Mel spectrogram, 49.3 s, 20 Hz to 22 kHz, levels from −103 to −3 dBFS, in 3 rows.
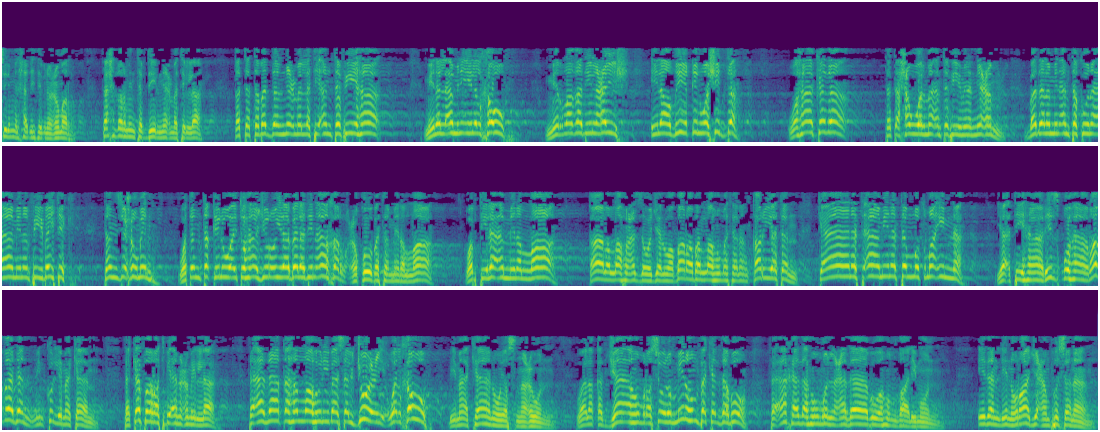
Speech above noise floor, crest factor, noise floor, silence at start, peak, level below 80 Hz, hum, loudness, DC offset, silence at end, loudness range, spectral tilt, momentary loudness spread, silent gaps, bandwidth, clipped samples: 32 dB; 14 dB; -47 dBFS; 0 s; -2 dBFS; -42 dBFS; none; -16 LUFS; under 0.1%; 0 s; 3 LU; -9.5 dB/octave; 9 LU; none; 5.8 kHz; under 0.1%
